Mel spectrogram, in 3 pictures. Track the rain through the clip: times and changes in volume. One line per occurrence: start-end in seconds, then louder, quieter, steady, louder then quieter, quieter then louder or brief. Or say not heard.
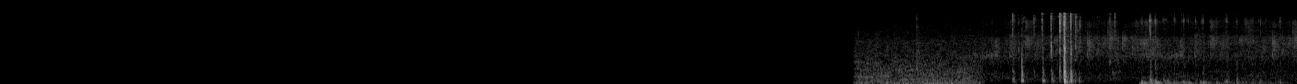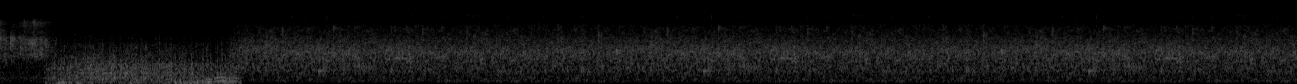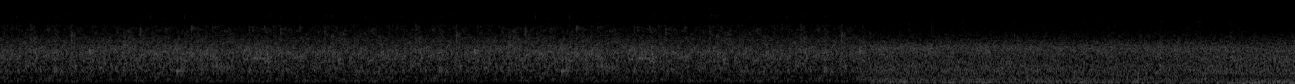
8.5-38.8 steady.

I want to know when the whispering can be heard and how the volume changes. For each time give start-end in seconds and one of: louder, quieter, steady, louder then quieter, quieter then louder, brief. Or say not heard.
not heard.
